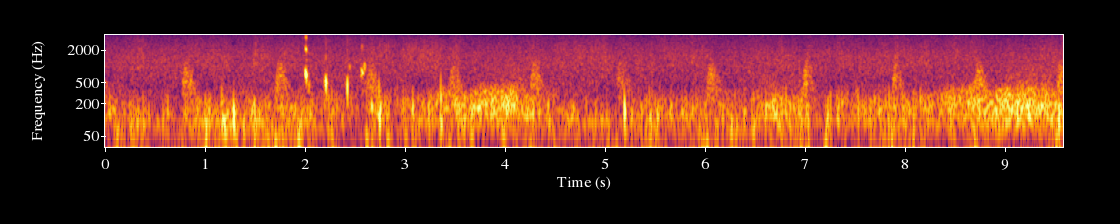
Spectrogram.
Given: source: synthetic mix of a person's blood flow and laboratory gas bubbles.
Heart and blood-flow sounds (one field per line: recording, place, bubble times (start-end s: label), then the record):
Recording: Doppler ultrasound of blood flow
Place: subclavian vein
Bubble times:
1.97-2.05 s: bubbles
2.17-2.25 s: bubbles
2.40-2.46 s: bubbles
2.55-2.62 s: bubbles
From the record:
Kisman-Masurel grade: 213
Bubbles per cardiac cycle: several, 3 to 8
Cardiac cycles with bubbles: 1 to 10%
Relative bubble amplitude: loud (0.450 to 0.775)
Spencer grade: 1 (occasional bubble signal discernible with the cardiac motion signal, with majority of cardiac periods free of bubbles)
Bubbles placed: anywhere in the cardiac cycle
